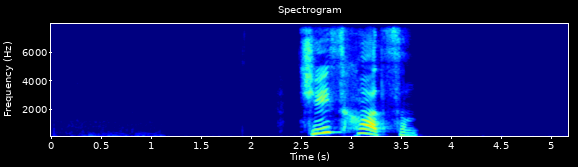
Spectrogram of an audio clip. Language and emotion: Russian, neutral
